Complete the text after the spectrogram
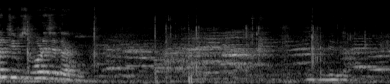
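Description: A child crinkles a plastic snack packet.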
